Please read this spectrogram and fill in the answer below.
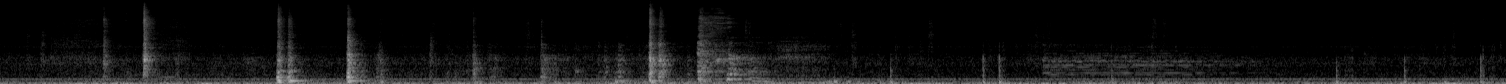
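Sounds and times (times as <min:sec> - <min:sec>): low room hum: 0:00.0 - 0:15.0
objects knocking on a desk: 0:02.8 - 0:03.9.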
